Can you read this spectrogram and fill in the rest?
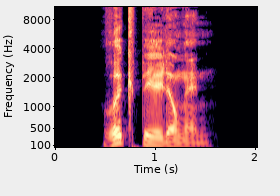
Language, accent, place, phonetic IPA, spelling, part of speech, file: German, Germany, Berlin, [ˈʁʏkˌbɪldʊŋən], Rückbildungen, noun, De-Rückbildungen.ogg
- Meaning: plural of Rückbildung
